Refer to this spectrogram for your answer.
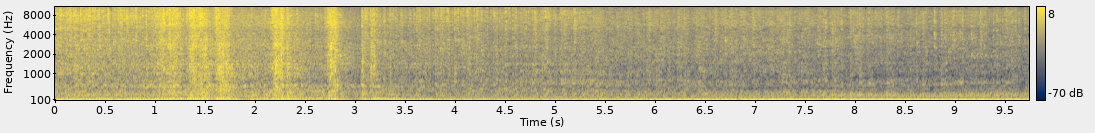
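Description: Engine stumbles and flattens as it's blipped early on, then settles into a low lumpy idle; carb hesitating from a vacuum leak.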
